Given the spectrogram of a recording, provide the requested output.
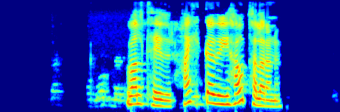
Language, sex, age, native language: Icelandic, female, 40-49, Icelandic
